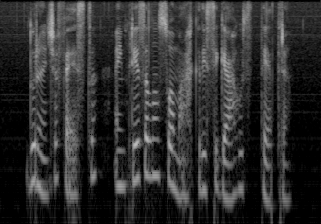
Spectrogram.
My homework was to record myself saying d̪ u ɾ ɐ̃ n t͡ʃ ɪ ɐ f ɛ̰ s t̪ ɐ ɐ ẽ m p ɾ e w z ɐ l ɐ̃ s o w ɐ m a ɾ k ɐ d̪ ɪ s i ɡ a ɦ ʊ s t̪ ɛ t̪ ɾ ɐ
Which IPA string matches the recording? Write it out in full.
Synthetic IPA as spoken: d̪ u ɾ ɐ̃ n t͡ʃ ɪ ɐ f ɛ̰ s t̪ ɐ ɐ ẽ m p ɾ e z ɐ l ɐ̃ s o w ɐ m a ɾ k ɐ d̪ ɪ s i ɡ a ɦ ʊ s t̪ ɛ t̪ ɾ ɐ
